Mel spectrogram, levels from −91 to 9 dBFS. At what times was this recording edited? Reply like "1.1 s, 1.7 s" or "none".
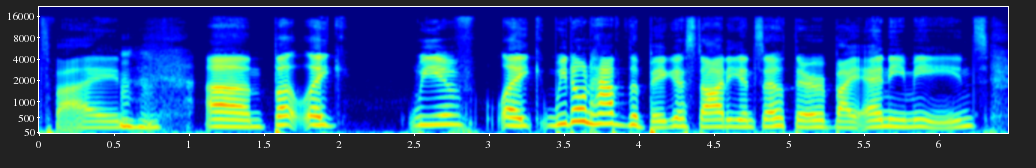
none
